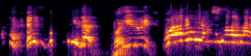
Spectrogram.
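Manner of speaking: high-pitched, drawn-out mock panic; worked up. Onlooker to the baker at work, all worked up. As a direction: squeal it in hammed-up alarm. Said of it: "what are you getting all worked up about".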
